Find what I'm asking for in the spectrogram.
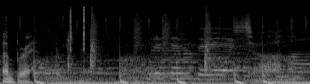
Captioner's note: scene clicks; shopkeeper speaks Japanese; speaks Japanese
